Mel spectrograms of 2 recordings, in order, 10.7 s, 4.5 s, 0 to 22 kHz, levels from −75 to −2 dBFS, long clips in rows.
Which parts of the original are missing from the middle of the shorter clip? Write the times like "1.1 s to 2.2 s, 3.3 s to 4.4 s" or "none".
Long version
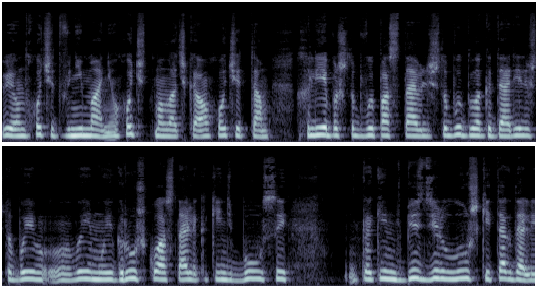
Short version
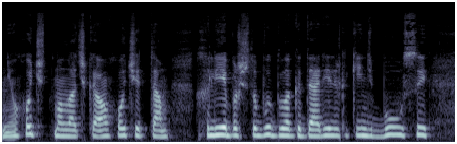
3.4 s to 4.3 s, 5.3 s to 7.3 s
